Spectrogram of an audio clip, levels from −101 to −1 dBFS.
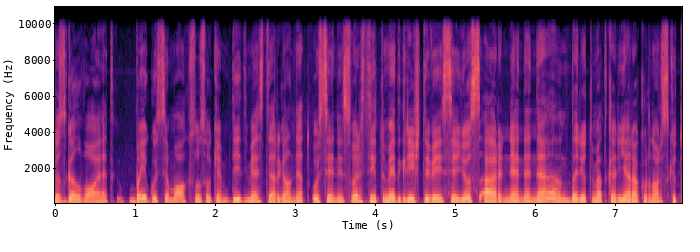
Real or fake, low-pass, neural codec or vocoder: real; 9.9 kHz; none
